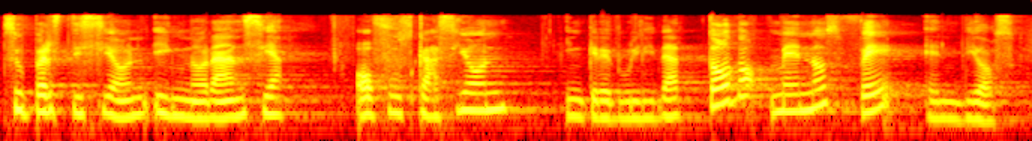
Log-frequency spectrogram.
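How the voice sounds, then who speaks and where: Mexican woman pastor, mid-pitched, preaching with lively rhetorical questions; recorded in a church hall with long reverb. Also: takes it slowly. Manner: animated, rhetorical questions, dramatic emphasis. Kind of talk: sermon to a women's group.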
